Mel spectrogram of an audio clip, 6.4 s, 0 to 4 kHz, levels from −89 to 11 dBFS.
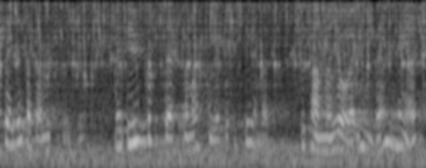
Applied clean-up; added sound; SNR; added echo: none; Stream / Trickle, dribble; 6 dB; reverberation time 2.4 s.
